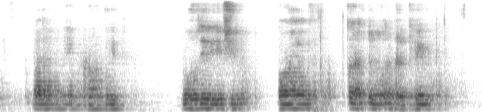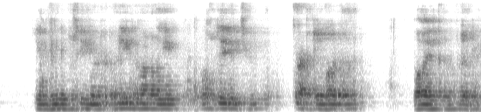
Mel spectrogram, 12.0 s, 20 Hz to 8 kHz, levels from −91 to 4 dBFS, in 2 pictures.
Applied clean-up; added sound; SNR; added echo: neural mask model DeepFilterNet 3.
